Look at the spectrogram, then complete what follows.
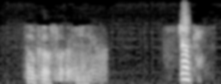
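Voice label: police department, scanner audio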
